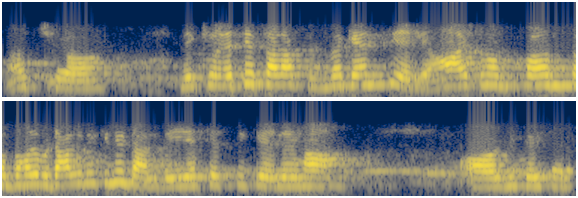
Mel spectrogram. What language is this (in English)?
Maithili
